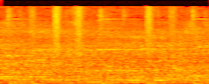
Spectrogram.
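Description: Music with a light, regular beat of ticks about every half second, playing over the steady background noise of a large, busy hall.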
